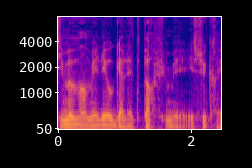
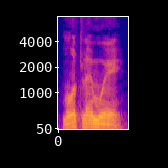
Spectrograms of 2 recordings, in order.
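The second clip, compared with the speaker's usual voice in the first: louder, higher character voice; insistent demand; 5 semitones higher, 5 dB louder than usual. Acted. Wolf leader asks to see the farmer's child, insistent. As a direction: demand it with raised voice.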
